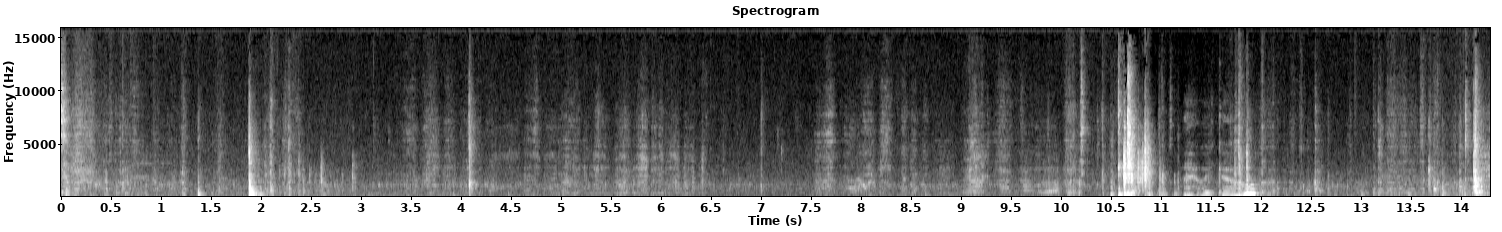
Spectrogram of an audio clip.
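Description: Hands handling and rubbing folded card stock as a small card box is pressed and glued, quiet overall. There are a couple of light clicks and a louder scraping of card near the end.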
